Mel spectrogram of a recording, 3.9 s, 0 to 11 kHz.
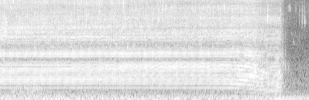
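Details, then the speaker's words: Portable 12-volt DC eBay pump (rated 9–14.4 V) feeding a DIY shower from a bucket: steady buzzing whine sags slightly in pitch as pressure builds with the valve closed, then cuts off cleanly; normal automatic pressure-switch shutoff. "So when the valve is turned off, there's enough pressure in the system, the pump will automatically shut down."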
